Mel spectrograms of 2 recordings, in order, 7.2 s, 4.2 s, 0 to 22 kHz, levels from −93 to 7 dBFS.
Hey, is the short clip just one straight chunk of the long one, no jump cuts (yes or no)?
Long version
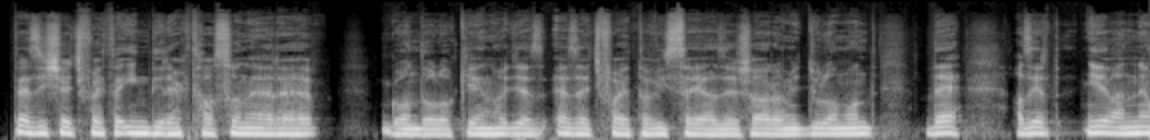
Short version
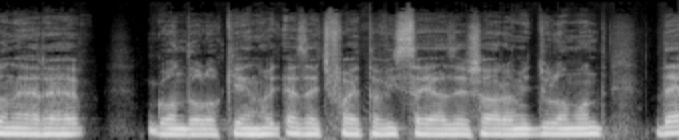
no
